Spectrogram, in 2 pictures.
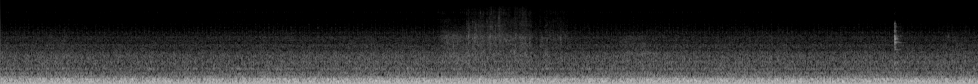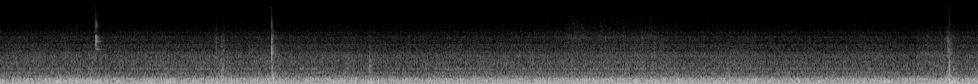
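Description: Car engine idling steadily while it warms up on a frozen morning. Over it come two short rushes of noise and a few sharp clicks as water is poured over the iced windscreen.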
